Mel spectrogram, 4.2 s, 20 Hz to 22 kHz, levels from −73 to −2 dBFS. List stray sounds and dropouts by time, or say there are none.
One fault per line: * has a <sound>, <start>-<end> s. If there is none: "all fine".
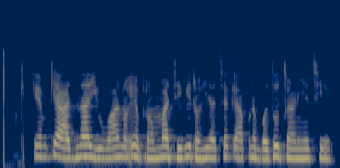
all fine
